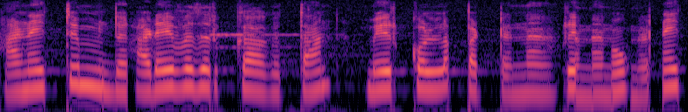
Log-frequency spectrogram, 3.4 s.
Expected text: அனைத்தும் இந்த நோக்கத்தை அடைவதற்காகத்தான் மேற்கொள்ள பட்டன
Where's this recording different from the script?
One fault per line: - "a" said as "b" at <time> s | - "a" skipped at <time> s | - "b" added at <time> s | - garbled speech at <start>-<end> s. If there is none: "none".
- "நோக்கத்தை" skipped at 0.6 s
- garbled speech at 2.8-3.4 s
